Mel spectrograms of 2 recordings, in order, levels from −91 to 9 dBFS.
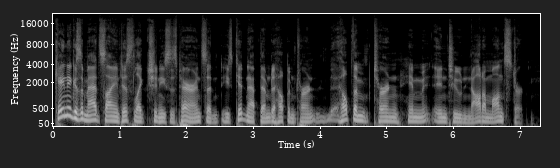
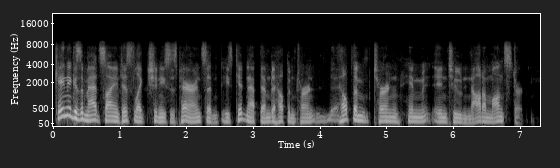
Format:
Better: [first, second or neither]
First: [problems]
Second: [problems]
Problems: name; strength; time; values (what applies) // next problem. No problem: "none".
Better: first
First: none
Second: garbled, watery; slightly; nothing above 7.5 kHz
